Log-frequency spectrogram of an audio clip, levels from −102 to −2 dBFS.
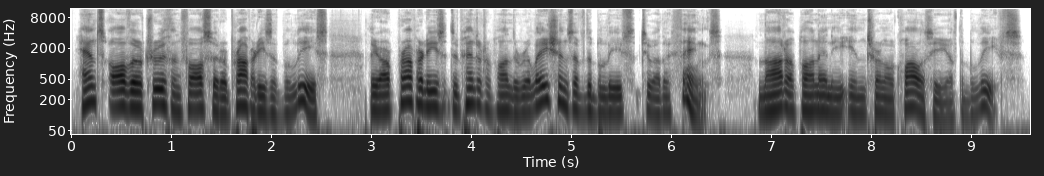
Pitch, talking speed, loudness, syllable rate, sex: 125 Hz, 190 wpm, -18 LUFS, 6.5 syllables/s, male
